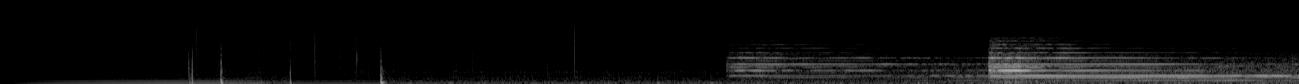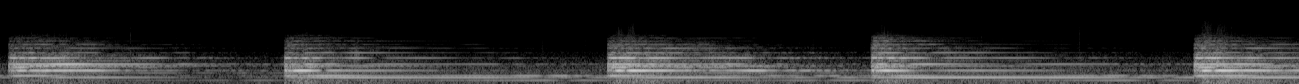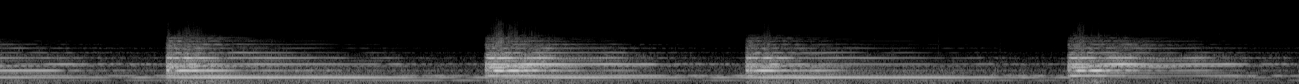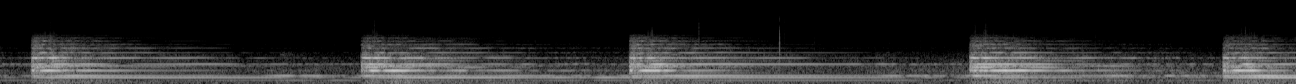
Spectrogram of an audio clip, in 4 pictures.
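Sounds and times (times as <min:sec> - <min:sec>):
steady low hum: 0:00.2 - 0:07.3
church bell tolling: 0:07.3 - 0:51.9.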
